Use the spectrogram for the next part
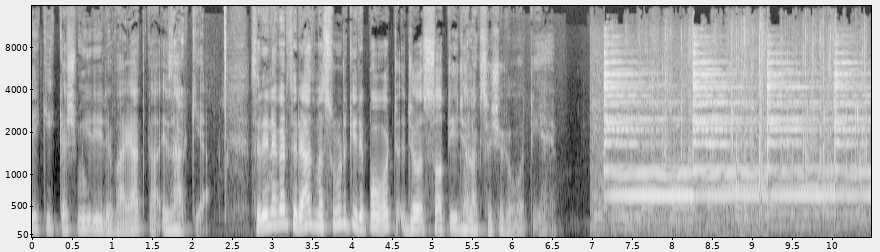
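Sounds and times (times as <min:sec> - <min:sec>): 
speech: 0:00.0 - 0:07.1
newly installed church tower bell ringing: 0:07.0 - 0:10.4.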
